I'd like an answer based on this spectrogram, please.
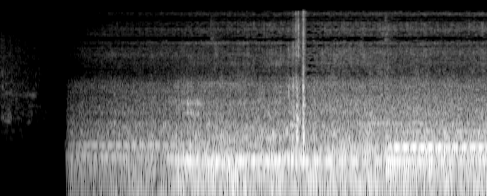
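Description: A motor scooter's engine running at low speed in dense traffic, with other motorbikes and cars around it. The sound comes in about a second in, after a brief silence. There is a single sharp click a little past the middle.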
